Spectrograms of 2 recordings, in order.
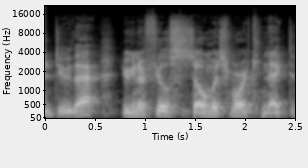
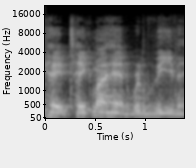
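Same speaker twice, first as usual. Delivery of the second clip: firm, commanding, take-the-lead delivery. Leading a girl through a nightclub: commanding tone. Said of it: "you need to be able to talk to a girl in a commanding tone".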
